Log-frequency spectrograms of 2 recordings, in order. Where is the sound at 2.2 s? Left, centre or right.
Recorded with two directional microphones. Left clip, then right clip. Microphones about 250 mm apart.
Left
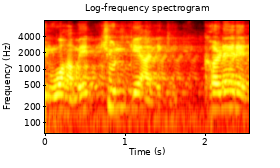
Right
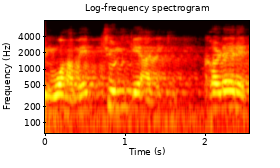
Left.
